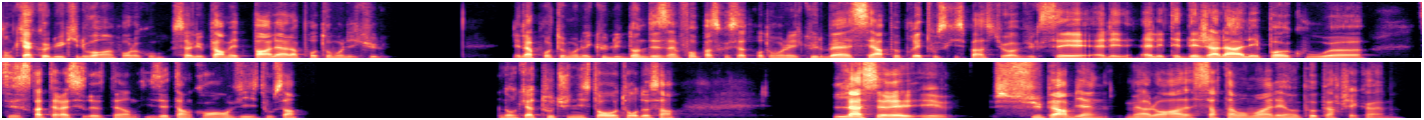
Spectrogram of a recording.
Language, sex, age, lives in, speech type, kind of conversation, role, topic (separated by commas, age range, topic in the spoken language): French, male, 35-39, France, conversation, unstructured, none, Si vous pouviez vivre dans un livre, lequel choisiriez-vous et pourquoi ?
